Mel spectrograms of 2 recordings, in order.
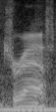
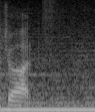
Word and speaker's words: draught: Well, we pronounce it draft, I think, in the U.S. Do I don't we? know. Yeah. I Maybe. always just thought it was draught. I've never heard it aloud.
